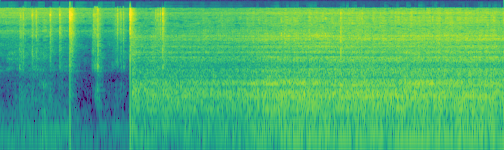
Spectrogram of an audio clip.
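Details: Wenzel kerosene lantern's rapid preheater after its clogged jet was cleaned with a tip cleaner: a few metallic clicks, then the burner catches and settles into a strong, steady roar that builds slightly; lighting and burning properly.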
